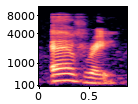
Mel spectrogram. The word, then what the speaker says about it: every: As you can see we don't pronounce the vowels in these words.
